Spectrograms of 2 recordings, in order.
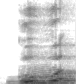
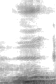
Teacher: ആദ്യത്തെ അക്ഷരം ഗോമാൽ, അതിന്റെ മുകളിലെ സ്വരം ഊ കഴിഞ്ഞ് വാവ് വരുന്നു, അത് ഉച്ചരിക്കില്ല. ഗുവ് എന്ന് ഉച്ചരിക്കില്ല, ഗു എന്ന് മാത്രമേ ഉച്ചരിക്കുകയുള്ളൂ, വാവ് ഉച്ചരിക്കുന്നില്ല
